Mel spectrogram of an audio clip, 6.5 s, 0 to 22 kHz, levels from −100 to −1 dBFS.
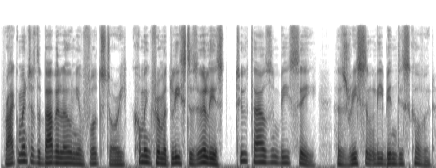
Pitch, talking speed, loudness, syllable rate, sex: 120 Hz, 200 wpm, -20 LUFS, 5.9 syllables/s, male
